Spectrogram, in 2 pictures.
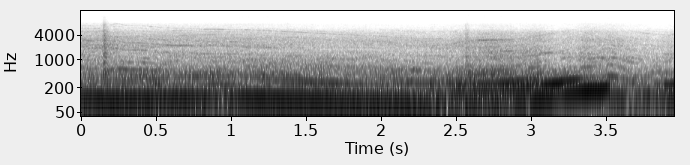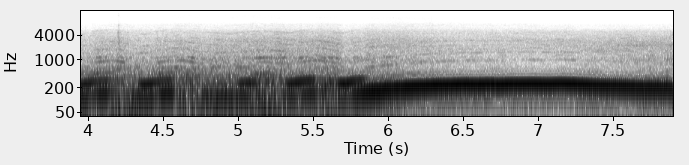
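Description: Yamaha YXZ1000R SS SE side-by-side's three-cylinder engine being driven. It runs at steady low revs at first. About three seconds in come several quick rises and falls in revs, then it holds high revs near the end.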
